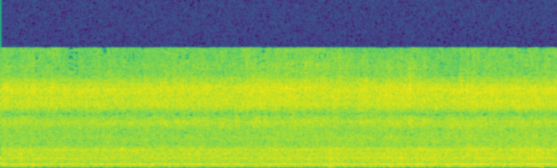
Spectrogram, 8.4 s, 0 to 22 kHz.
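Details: Kept colonies of Asian honey bees, part of 19 colonies gathered in two months from a single starting hive. An unbroken, even buzzing drone fills the whole stretch with a couple of faint ticks.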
